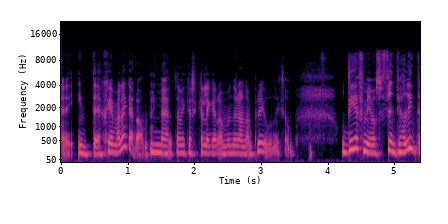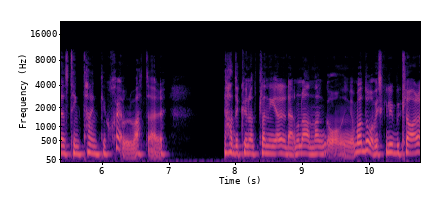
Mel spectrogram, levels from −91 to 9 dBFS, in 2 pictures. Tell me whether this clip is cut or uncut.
cut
